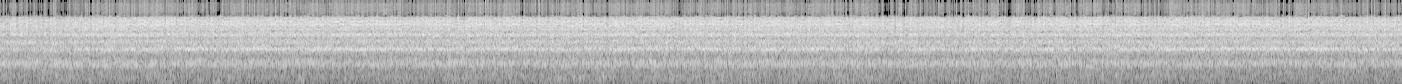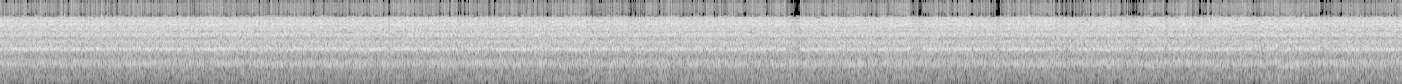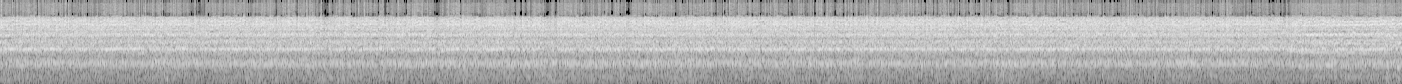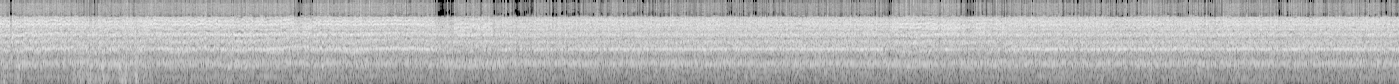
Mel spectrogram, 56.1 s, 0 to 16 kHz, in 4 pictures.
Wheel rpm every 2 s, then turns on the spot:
230, 230, 240, 230, 230, 230, 230, 230, 230, 230, 230, 230, 230, 230, 230, 230, 240, 230, 230, 230, 220, 220, 220, 230, 230, 230, 230, 230.
none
